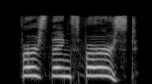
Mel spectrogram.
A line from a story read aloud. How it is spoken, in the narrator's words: Mia shouted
